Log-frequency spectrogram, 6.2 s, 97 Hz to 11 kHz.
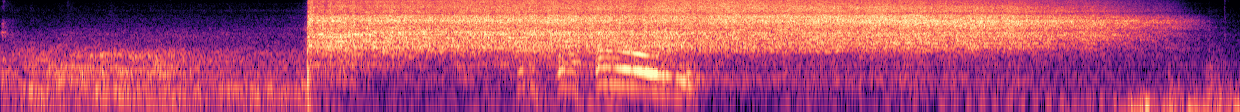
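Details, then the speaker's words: Steam mop, clogged by hard water deposits and soaked 24 hours in CLR to unclog it, switched on high outdoors: a sudden loud, steady hiss holds several seconds then tapers off, showing normal steam output after the fix. "we'll turn down out there and see if the steam comes out well it's plugged in we'll turn it on high"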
